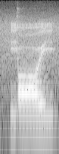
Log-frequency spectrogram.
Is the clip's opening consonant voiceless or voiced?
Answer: voiced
